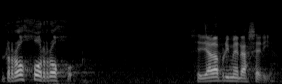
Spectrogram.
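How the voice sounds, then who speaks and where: A man's voice: a little high, normal speed, long reverb tail. A man giving a conference lecture, explaining step by step and often checking in with rhetorical questions.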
